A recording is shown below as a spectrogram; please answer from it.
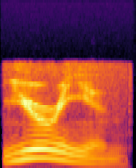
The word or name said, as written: murein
